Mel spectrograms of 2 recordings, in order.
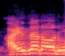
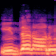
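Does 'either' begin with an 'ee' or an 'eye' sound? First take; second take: eye; ee. First: Either begins with an eye sound. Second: Either begins with an ee sound. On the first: "आइदर और भी बोल सकते हैं" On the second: "ईदर और भी बोल सकते हैं"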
